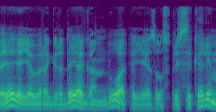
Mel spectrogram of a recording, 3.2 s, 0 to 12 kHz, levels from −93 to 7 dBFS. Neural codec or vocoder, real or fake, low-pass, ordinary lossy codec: none; real; 9.9 kHz; AAC, 32 kbps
